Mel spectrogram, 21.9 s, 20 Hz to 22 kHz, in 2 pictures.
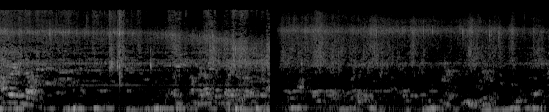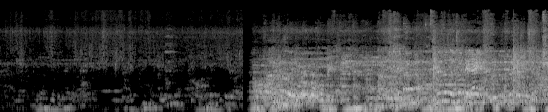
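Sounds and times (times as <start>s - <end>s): music: 0.0s - 8.5s, 9.8s - 21.9s
steady hiss: 0.0s - 15.9s
faint background voices: 0.0s - 21.9s.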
